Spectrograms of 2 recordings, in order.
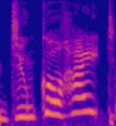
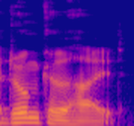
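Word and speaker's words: Dunkelheit: crystal oh no oh the pronunciation of the german words it's edelstein their dunkerheight edelstein their dunkleheid edelstein on the contrary mainfry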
